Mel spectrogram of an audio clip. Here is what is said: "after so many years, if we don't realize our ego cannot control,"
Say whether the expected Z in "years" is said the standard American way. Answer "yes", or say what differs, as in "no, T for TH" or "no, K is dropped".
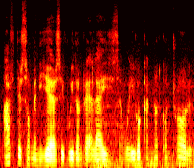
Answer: no, S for Z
